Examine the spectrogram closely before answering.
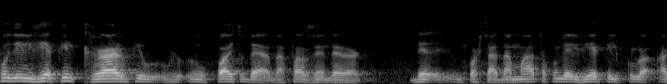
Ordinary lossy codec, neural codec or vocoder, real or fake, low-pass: none; none; real; none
